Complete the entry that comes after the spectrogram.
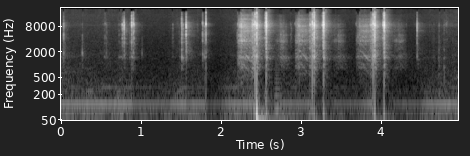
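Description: JLS P99 airsoft pistol fired in semi-automatic mode with blowback: a handful of sharp, close plastic clacks in irregular single shots and quick pairs, with faint background hum between them.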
